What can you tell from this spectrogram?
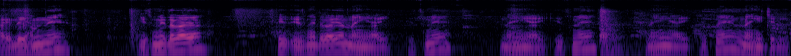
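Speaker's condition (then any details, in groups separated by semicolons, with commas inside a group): No condition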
